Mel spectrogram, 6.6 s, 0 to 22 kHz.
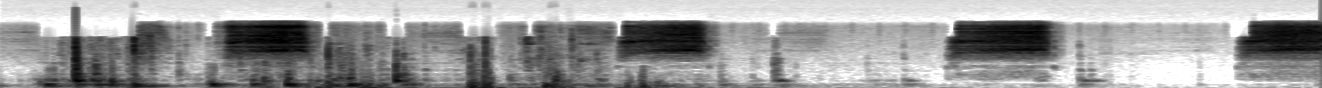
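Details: Barn owls squabble over a mouse inside an owl box at 4:20 am on June 14, 2023: harsh, hissing screeches about half a second long, mixed with heavy thumps and scuffling.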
